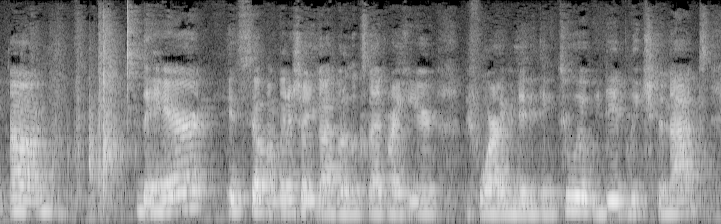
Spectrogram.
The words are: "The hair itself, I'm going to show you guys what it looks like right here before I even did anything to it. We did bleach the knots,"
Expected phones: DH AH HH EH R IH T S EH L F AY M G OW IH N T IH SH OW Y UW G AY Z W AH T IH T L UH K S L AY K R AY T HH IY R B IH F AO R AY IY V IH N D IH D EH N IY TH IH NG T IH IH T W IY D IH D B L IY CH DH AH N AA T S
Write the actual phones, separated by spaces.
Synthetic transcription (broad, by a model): DH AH HH EH R IH T S EH L F AY M G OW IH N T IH SH OW Y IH G AY Z W AH T IH T L UH K S L AY K R AY T HH IY R B IH F AO R AY IY V IH N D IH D EH N IY TH IH NG T IH IH T W IY D IH D B L IY CH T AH N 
